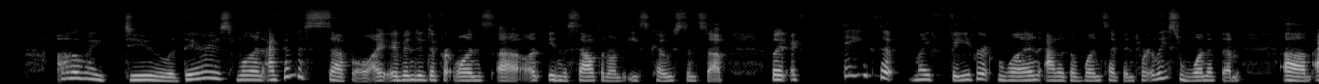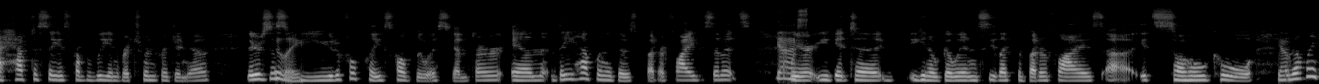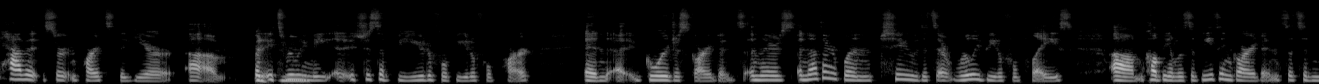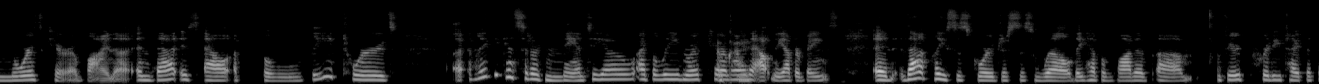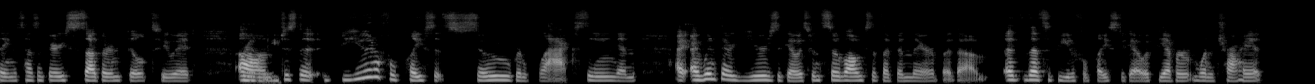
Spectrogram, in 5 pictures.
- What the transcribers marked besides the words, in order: stressed: "so"
- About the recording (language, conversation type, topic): English, unstructured, How can I use nature to improve my mental health?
